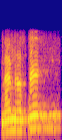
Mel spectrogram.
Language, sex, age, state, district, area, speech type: Hindi, male, 18-30, Uttar Pradesh, Azamgarh, rural, conversation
